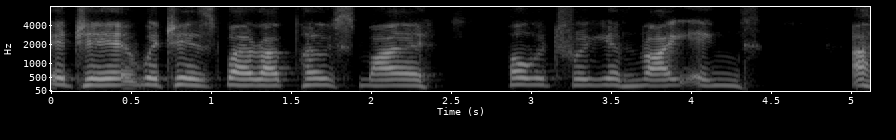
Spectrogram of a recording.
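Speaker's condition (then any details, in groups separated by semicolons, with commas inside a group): Cerebral palsy; all four limbs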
